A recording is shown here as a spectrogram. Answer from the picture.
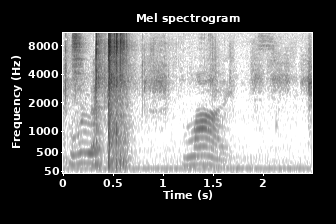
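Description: Scissors snipping crepe streamer paper and being put down on the cutting mat: a short, sharp clatter of clicks about half a second in.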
